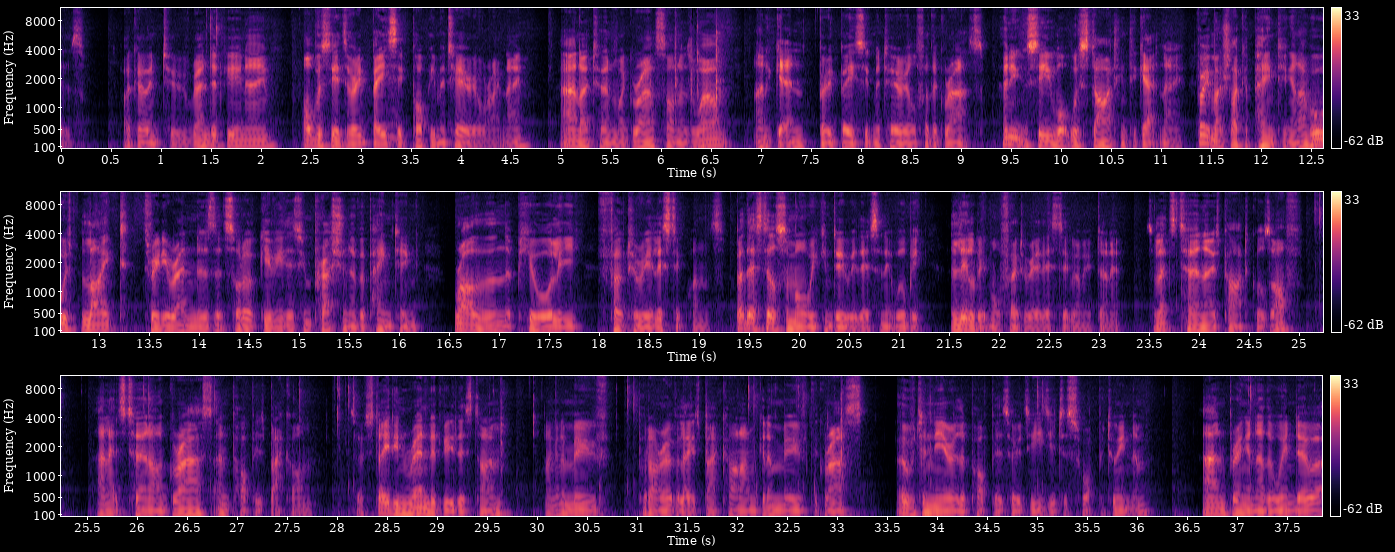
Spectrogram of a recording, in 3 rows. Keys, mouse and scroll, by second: 1.5 click, 4.8-6.2 scroll up 1, 6.3 ctrl+s, 23.8 click, 26.0 click, 27.8 shift+middle click, 28.1 click, 29.6 KP_Decimal, 29.7-30.9 scroll up 1, 30.9 click, 32.2 shift+click, 33.8 g, 35.0 click, 36.3-37.2 scroll up 1, 37.2 click.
